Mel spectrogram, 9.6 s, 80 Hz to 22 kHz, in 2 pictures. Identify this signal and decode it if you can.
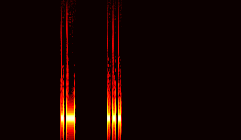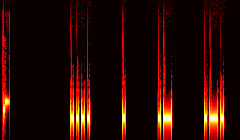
Morse code, heard as a keyed tone, about 22 wpm, spaced as for 10 wpm, 700 Hz. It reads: AS HEAR
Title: 4x Character Spacing - Top 500 Words - 22wpm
